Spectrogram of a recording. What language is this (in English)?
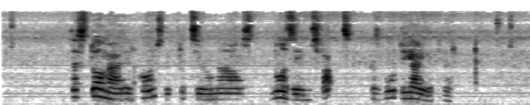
Latvian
